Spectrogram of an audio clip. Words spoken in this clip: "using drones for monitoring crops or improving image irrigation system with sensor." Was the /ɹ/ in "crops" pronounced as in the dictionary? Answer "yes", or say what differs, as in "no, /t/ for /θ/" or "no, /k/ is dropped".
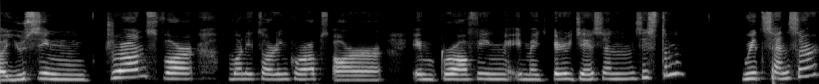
yes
